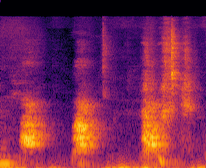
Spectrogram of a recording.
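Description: A dog barks three times, two short sharp barks followed by a longer, louder one after a brief pause, with no one talking.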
